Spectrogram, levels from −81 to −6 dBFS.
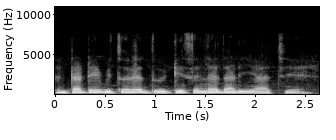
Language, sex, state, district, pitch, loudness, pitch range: Bengali, female, Assam, Hailakandi, 180 Hz, -14 LUFS, 170-185 Hz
